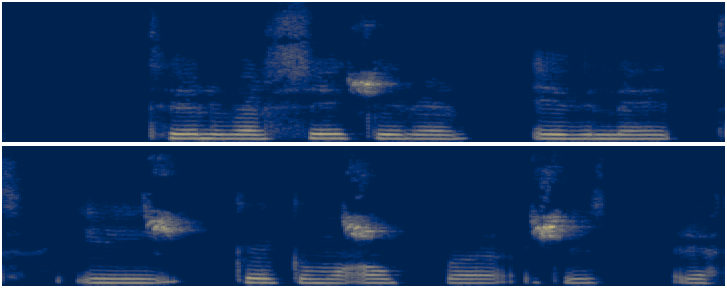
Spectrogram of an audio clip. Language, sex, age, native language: Icelandic, female, 13, Icelandic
